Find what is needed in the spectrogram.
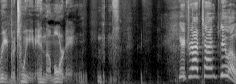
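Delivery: loud, swooping shock jock radio DJ voice. On their podcast, a host announces the show in a shock jock radio voice. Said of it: "my stupid shock jock radio voice".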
